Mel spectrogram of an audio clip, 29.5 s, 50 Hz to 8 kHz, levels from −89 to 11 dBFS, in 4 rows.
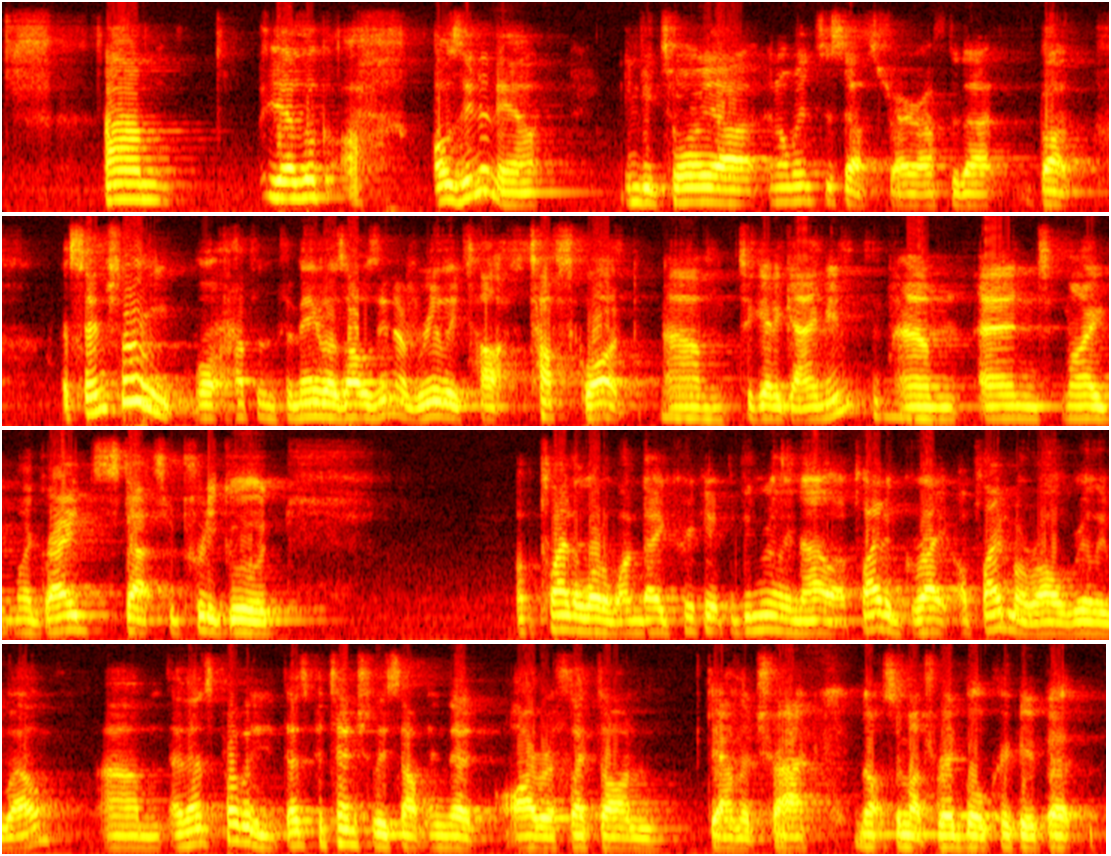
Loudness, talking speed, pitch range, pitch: -11 LUFS, 185 wpm, 120-150 Hz, 130 Hz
